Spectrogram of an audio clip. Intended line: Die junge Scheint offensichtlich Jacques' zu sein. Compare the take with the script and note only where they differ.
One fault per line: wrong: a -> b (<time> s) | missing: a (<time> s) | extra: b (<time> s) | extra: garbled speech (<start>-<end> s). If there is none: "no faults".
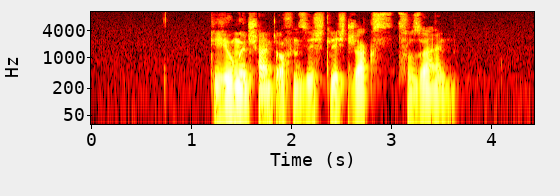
no faults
